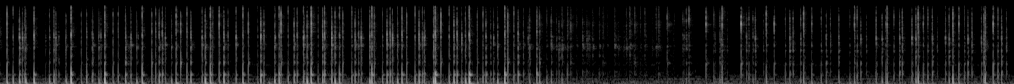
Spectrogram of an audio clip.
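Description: Long fingernails tap rapidly along the body and white pump cap of a small, hollow red plastic spray bottle. The dense, dry clicks sound hollow and plasticky, with bright highs and a fuller low end. The taps ease and thin out for a moment near the middle before picking up again.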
